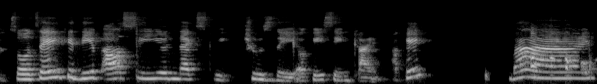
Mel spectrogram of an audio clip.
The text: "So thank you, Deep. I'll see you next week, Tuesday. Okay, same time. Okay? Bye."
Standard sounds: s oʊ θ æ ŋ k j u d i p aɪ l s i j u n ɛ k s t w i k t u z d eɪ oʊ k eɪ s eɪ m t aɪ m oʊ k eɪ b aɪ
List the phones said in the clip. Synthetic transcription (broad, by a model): s oʊ s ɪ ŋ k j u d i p aɪ l s i j u n ɛ k s t w i k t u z d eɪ oʊ k eɪ s eɪ m t aɪ m oʊ k eɪ b aɪ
